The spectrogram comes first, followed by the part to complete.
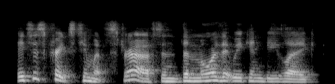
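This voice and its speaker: A man talks at a fairly quick pace in an animated tone, somewhat breathy. His intonation is lively. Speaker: herbalism teacher. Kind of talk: casual chat. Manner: fast.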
